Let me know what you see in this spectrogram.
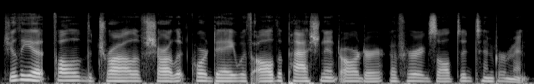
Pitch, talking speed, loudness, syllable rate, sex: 155 Hz, 180 wpm, -18 LUFS, 6.1 syllables/s, female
